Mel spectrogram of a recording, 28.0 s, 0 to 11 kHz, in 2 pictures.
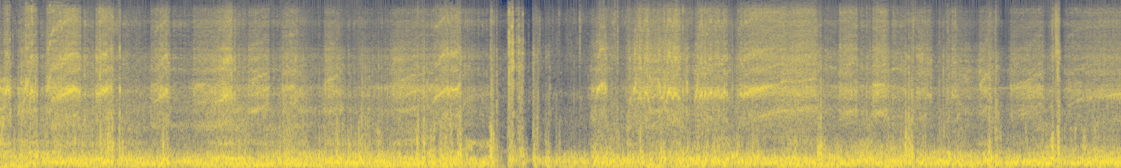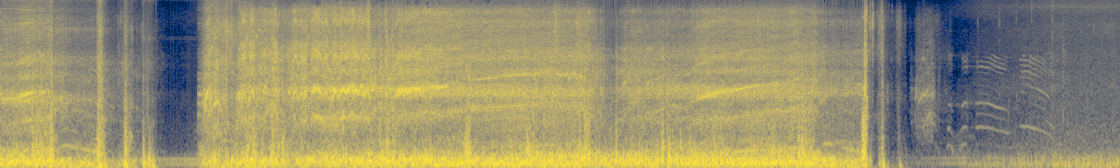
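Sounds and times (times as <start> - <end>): chassis and tyres rumbling: 9.4 - 24.5
electric motor whining: 13.8 - 17.7.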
